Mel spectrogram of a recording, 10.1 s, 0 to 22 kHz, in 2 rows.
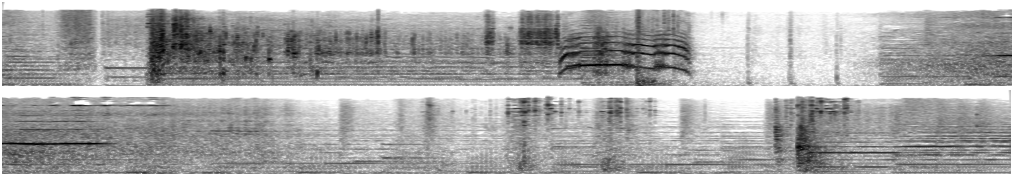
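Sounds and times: music: 0.0 - 3.5, 4.2 - 10.0
car running: 1.2 - 9.7.

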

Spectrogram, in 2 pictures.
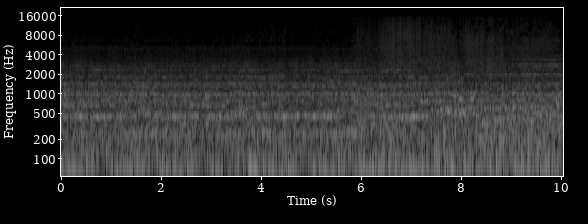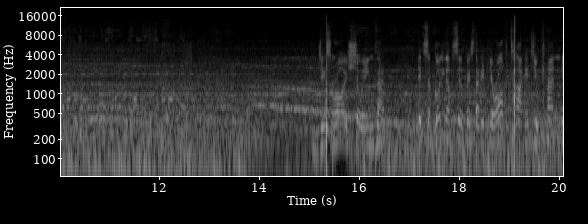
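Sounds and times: stadium crowd din: 5.6 - 17.8
jet cannon rushing hiss: 5.8 - 10.8.

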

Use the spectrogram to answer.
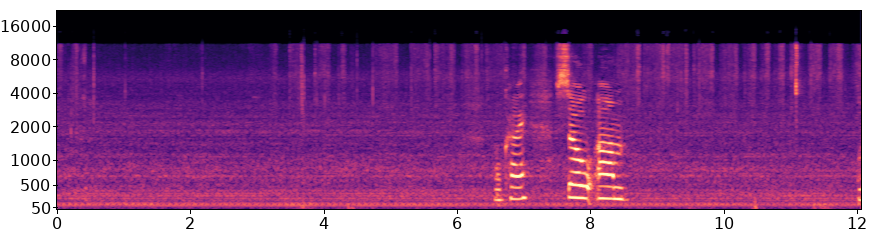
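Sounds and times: low hum with hiss: 0.0 - 12.0.

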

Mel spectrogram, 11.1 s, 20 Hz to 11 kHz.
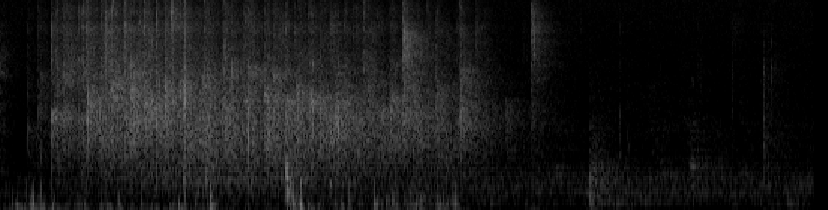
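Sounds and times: audience applauding: 0.4 - 7.0.

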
